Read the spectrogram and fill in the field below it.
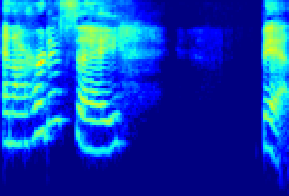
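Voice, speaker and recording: A woman with a Southern US accent speaks at a very slow pace, her intonation lively. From US South. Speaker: author and pastor's wife. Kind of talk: interview testimony.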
